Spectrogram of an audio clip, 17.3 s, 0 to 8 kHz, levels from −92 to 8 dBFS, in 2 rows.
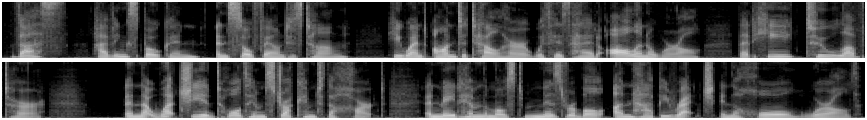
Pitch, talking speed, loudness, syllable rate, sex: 195 Hz, 175 wpm, -22 LUFS, 4.1 syllables/s, female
